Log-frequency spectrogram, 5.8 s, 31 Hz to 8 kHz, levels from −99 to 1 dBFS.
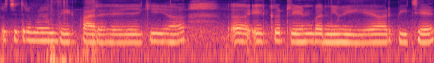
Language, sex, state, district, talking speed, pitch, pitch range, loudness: Hindi, female, Uttar Pradesh, Gorakhpur, 195 wpm, 205 Hz, 200-220 Hz, -18 LUFS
